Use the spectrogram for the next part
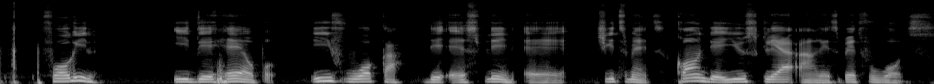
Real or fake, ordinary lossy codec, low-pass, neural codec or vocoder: real; none; 19.8 kHz; none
